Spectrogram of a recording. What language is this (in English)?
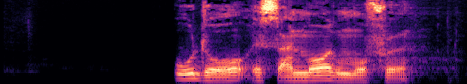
German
